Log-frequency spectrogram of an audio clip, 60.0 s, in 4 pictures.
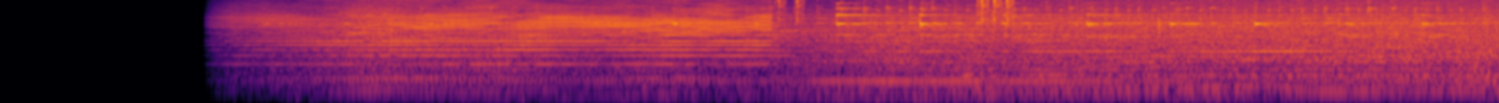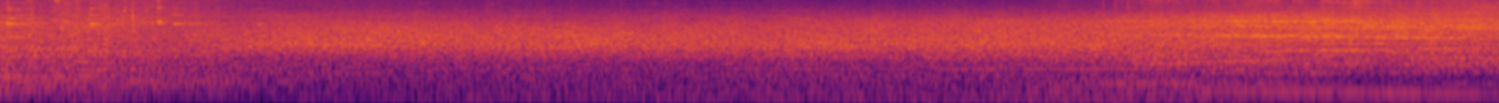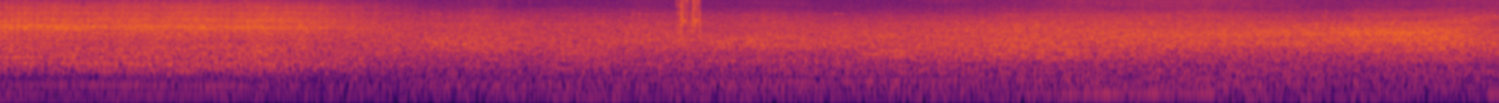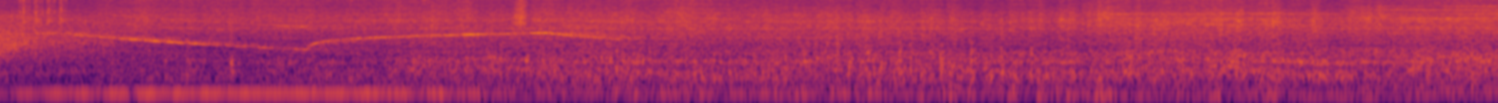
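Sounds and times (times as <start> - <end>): train rumbling on rails: 2.3 - 59.9.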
